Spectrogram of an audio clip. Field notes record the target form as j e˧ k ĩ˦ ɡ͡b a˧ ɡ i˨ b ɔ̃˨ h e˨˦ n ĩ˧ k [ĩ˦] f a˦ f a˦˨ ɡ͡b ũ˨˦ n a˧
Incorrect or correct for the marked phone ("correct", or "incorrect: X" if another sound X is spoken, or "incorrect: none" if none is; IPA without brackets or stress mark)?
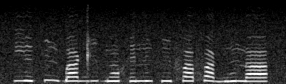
incorrect: ĩ˧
